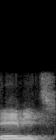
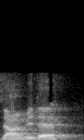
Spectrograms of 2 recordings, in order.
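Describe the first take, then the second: First: The name is said with English pronunciation. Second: The name is said with Italian pronunciation. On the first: "I don't mind like people calling me David" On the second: "if you want to pronounce it like in Italian"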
